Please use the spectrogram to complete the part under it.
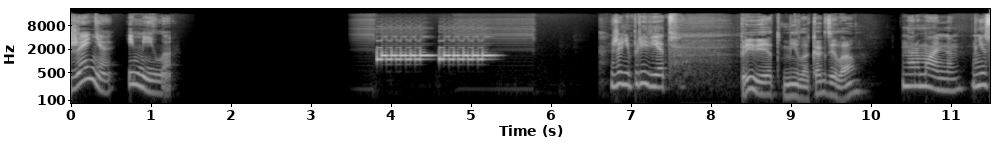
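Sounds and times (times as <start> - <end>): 
speech: 0.0 - 1.4, 6.8 - 7.8, 8.4 - 11.4
telephone ringing with trilling electronic bursts: 3.5 - 5.8.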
